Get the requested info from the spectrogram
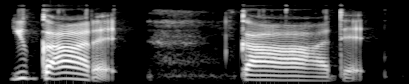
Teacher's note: The T changes to a D.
